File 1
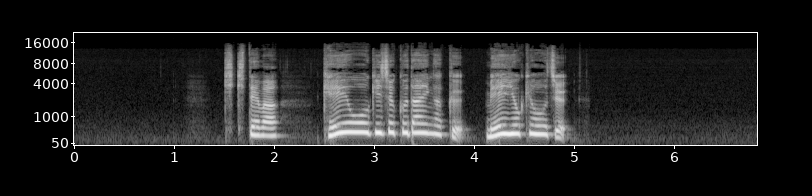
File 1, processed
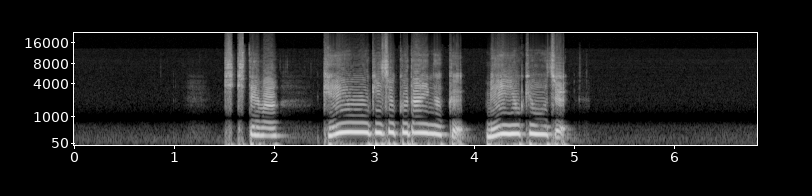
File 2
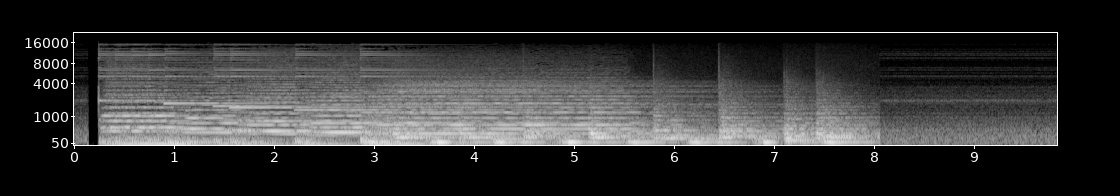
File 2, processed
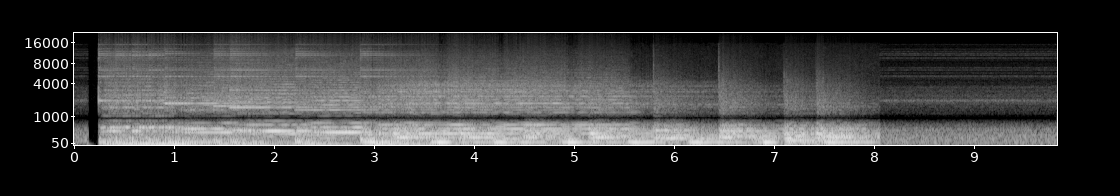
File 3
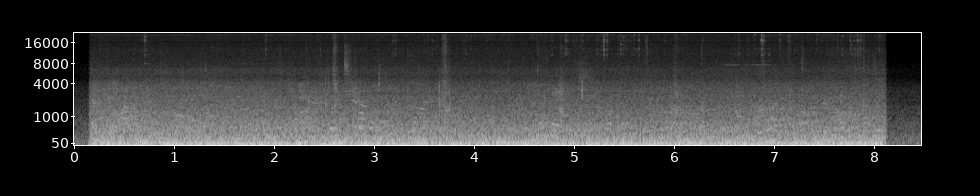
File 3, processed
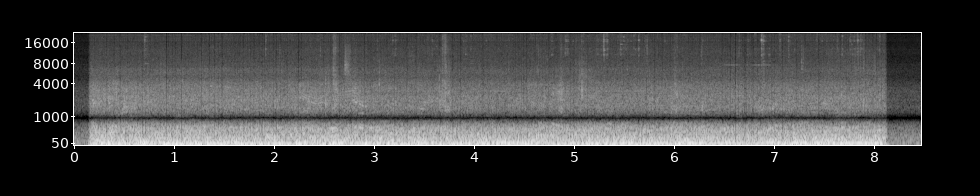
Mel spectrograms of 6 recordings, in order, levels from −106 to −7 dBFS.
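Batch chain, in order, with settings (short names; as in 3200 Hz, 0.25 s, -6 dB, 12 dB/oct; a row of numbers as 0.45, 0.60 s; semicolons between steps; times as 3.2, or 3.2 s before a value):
in parallel at +3 dB: limiter -19 dBFS; on the sum: one-sided clip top -26.5 dBFS, bottom -9 dBFS; Butterworth band-stop 930 Hz, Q 0.78; match loudness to -27 LUFS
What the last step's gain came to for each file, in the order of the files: -5.5, -1.5, +6.5 dB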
